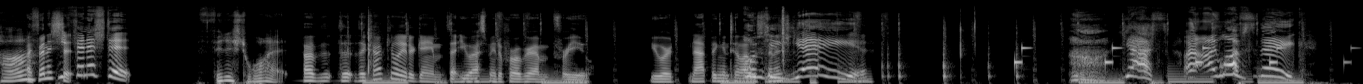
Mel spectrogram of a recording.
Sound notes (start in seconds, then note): 10.7 gasp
